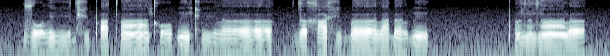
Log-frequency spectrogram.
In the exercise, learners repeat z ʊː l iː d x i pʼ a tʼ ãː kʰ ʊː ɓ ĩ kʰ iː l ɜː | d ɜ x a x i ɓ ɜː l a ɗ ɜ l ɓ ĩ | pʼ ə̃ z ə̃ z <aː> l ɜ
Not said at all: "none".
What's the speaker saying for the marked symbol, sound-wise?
ãː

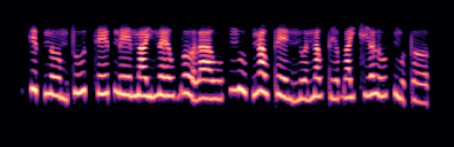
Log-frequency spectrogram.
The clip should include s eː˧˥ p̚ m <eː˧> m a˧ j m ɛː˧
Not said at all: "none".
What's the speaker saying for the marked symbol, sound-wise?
eː˧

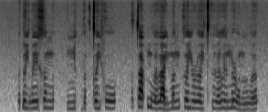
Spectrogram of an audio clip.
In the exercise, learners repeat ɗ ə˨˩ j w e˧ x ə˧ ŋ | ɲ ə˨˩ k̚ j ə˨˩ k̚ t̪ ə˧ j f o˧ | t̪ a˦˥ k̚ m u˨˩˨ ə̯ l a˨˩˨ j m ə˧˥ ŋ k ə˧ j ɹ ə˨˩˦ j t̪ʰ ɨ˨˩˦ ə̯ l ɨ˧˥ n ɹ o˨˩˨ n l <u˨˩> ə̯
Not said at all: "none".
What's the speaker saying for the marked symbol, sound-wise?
u˨˩˦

